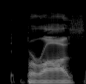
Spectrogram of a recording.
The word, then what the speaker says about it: Burrows: I just know we better not come out of spring training and Mike Burrows has a different pronunciation. Burrows. It better just stay at Burrows. That seems very simple.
